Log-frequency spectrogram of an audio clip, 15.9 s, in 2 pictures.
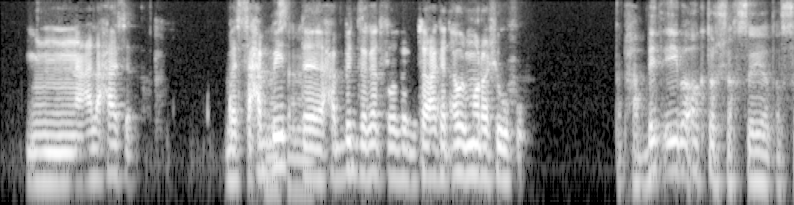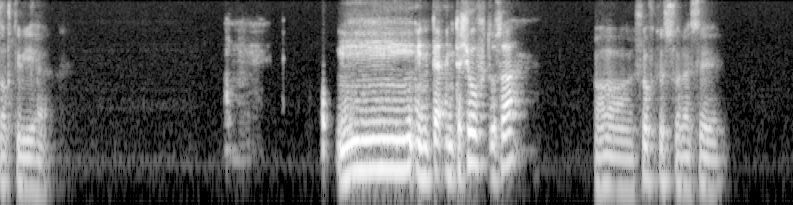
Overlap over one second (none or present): none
